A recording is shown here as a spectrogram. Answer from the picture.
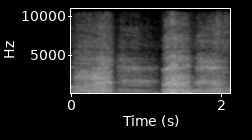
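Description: A person's breath, then a short low grunt about a second in.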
